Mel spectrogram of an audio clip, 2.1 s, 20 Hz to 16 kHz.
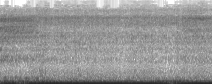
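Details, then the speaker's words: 1971 Ford Mustang 351 Cleveland V8 with big camshaft, long-tube headers and open exhaust, Edelbrock carb after tuning, on road in gear: deep even rumble idling down to 650 rpm, no lunging against the converter; normal in-gear idle. "you hear it just kind of idles down in gear to 650 and gear it's real happy doesn't lunge against the converter anymore"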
